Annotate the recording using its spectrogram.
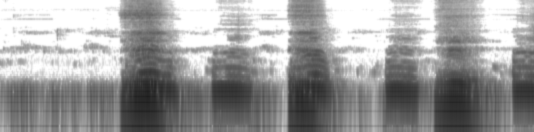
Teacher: No lip connection. You cannot connect your lips. It's v. There's a lot of vibration.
